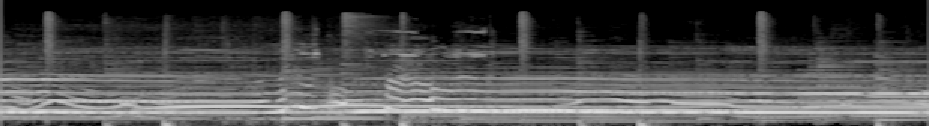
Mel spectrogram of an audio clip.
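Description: Gray wolves howling in chorus, several overlapping howls gliding up and down in pitch, over background music with long held notes.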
